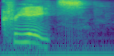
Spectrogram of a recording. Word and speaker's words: creates: word is creates okay so this e is silent we we do not say creates it's creates okay create uhhuh one more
